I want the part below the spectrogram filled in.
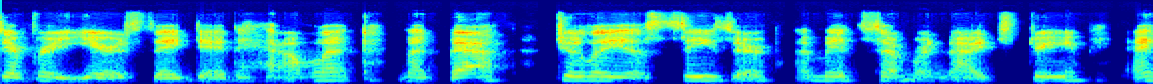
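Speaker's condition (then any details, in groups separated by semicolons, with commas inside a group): Primary lateral sclerosis; voice affected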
